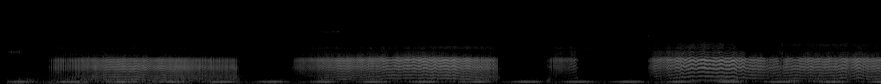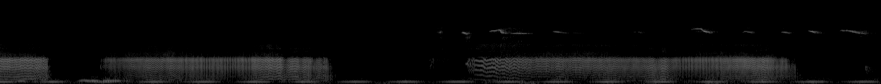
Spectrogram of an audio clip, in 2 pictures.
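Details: A newborn agouti wolfdog (wolf-husky) puppy gives a run of thin, wavering growls, each lasting two or three seconds.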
